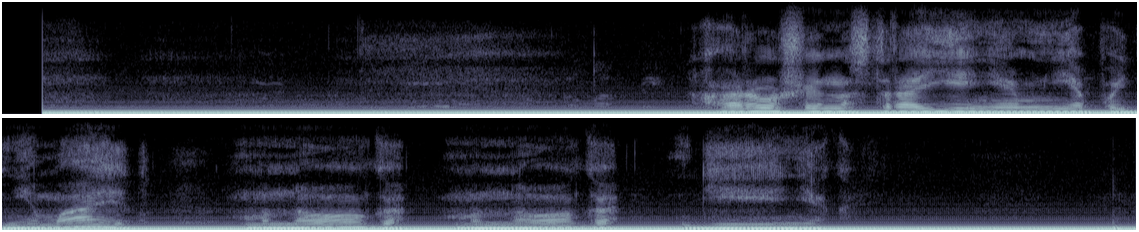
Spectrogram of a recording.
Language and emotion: Russian, positive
